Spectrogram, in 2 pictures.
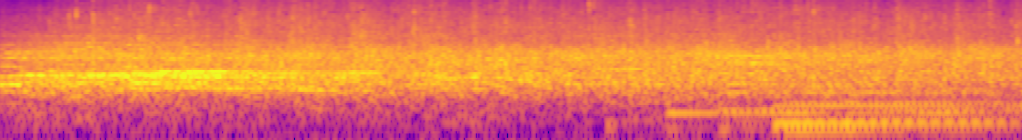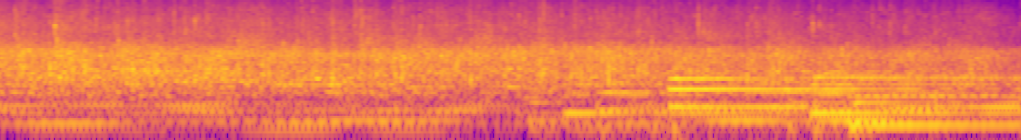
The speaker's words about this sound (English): Stand with me, please. Stand with me. Thank you for your kind applause. I didn't expect that.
